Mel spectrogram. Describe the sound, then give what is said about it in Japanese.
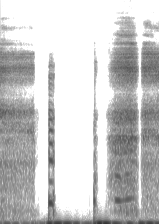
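A woman breathes softly and audibly, with a few airy breaths and sigh-like exhalations separated by short gaps, the last one longer and fuller. “ほら、私の息遣いだって。”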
